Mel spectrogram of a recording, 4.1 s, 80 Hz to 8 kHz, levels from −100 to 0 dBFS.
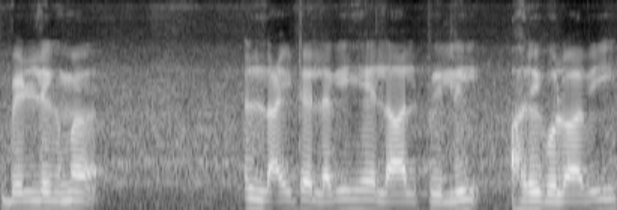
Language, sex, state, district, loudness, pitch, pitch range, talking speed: Hindi, male, Uttar Pradesh, Ghazipur, -16 LUFS, 115 Hz, 110-120 Hz, 130 wpm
